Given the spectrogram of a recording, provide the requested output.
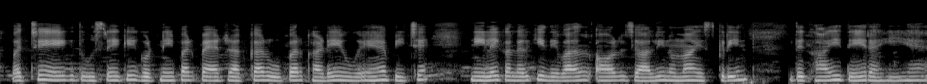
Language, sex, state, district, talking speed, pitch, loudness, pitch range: Hindi, female, Chhattisgarh, Sukma, 170 wpm, 185 Hz, -23 LUFS, 180-195 Hz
